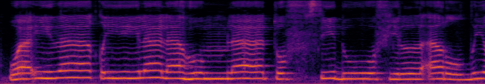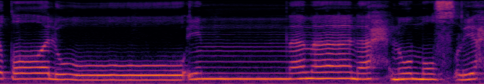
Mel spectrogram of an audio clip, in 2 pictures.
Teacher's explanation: ada Mad bertemu dengan Hamzah dalam dua kata maka terjadilah hukum Mad Jaiz munfasil dibaca 4 sampai 5 atau 5 harakat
